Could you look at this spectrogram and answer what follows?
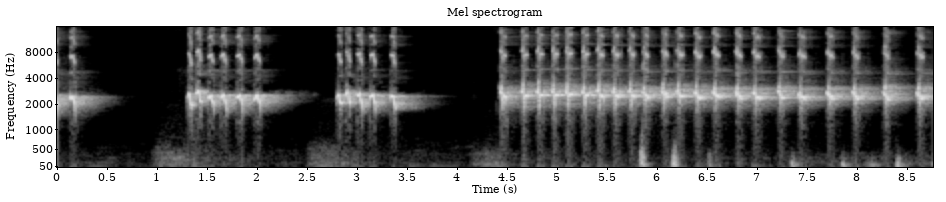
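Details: Sooty-headed bulbul in energetic song for luring and training other birds: short bursts of ringing chirps separated by pauses, then a long rapid stream of bright, evenly pitched notes with faint low knocks beneath.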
